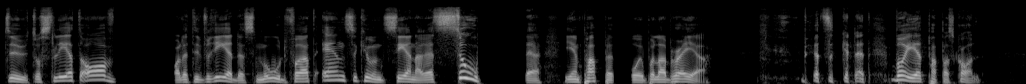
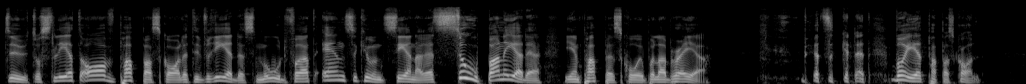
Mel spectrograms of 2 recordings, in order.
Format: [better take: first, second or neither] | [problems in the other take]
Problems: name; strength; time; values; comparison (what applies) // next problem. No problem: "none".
second | audio cutting out; at 1 s for 0.5 s, at 5 s and at 6 s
